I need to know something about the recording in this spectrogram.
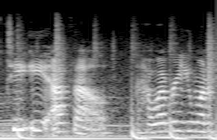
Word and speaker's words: TEFL: i am officially starting my t t full taffle t-e-f-l however you want to pronounce it i like to call it tefl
